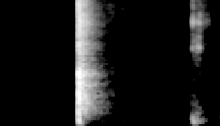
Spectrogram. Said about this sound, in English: Do you, if I put my headphones over my mic, do you want to clap and then you'll find it like your producer will be able to just sync it up really easily?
